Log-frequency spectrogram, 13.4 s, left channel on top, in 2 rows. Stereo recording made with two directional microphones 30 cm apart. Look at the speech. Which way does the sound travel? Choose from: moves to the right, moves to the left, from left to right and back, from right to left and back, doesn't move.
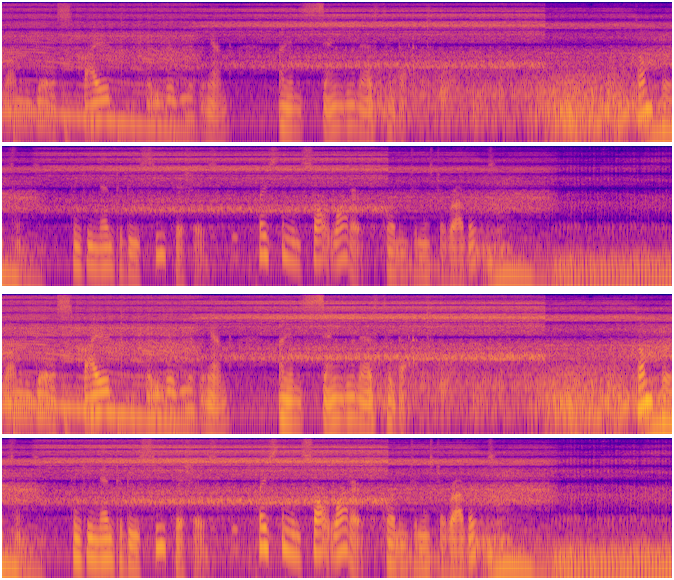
doesn't move.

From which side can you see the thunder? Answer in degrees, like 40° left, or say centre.
centre.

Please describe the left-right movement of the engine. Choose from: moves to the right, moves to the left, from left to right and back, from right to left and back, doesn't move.
doesn't move.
